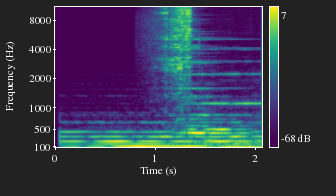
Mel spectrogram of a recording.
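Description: Ambient intro music of sustained low held tones. About a second in, a brief rush of noise swells up and gives way to ringing higher notes.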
